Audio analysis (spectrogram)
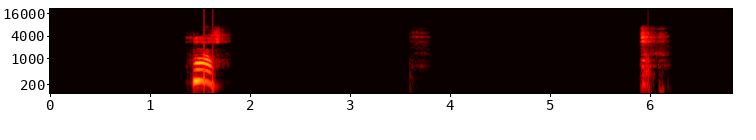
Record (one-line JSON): {"exhalation_length": "6.8 s", "exhalation_amplitude": 7254, "exhalation_signal_mean_std_ratio": 0.15, "survey_phase": "beta (2021-08-13 to 2022-03-07)", "age": "18-44", "gender": "Female", "wearing_mask": "No", "symptom_cough_any": true, "symptom_runny_or_blocked_nose": true, "symptom_fatigue": true, "symptom_fever_high_temperature": true, "symptom_headache": true, "symptom_change_to_sense_of_smell_or_taste": true, "symptom_loss_of_taste": true, "symptom_onset": "3 days", "smoker_status": "Ex-smoker", "respiratory_condition_asthma": false, "respiratory_condition_other": false, "recruitment_source": "Test and Trace", "submission_delay": "2 days", "covid_test_result": "Positive", "covid_test_method": "RT-qPCR"}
